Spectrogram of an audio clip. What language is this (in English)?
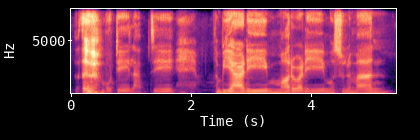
Nepali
